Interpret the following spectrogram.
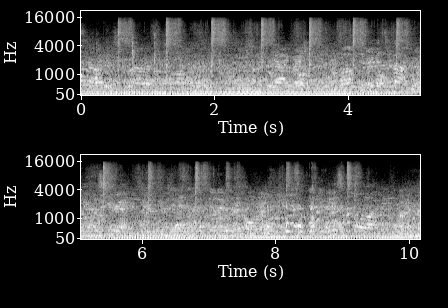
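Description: Live garage-punk band playing loud: drums striking a steady, even beat over electric guitars and a steady low bass line.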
